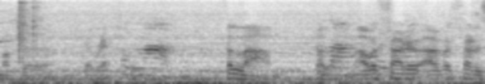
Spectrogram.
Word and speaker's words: Flanm: Falam. I was trying to spell it.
